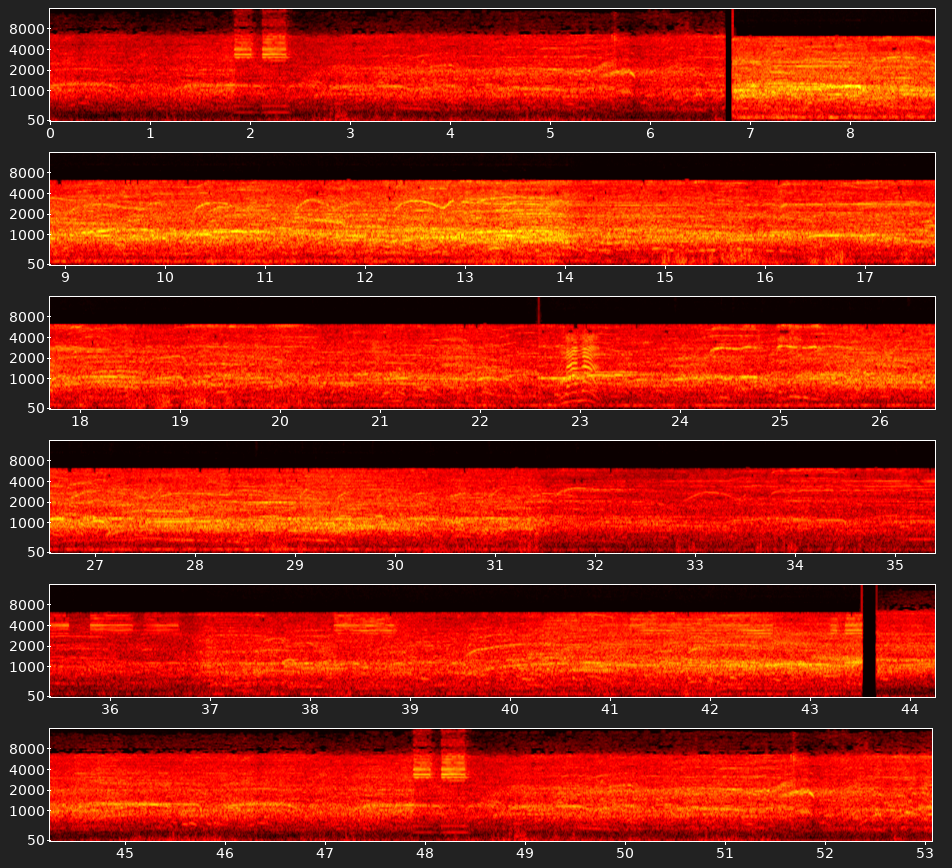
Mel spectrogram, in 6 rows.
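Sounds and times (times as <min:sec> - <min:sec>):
crowd shouting and cheering: 0:00.0 - 0:53.0.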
